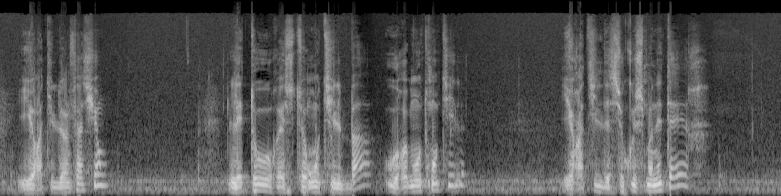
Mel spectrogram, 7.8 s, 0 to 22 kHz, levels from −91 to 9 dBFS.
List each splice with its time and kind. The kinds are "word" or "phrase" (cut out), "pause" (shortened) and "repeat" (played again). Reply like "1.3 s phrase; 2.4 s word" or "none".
none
